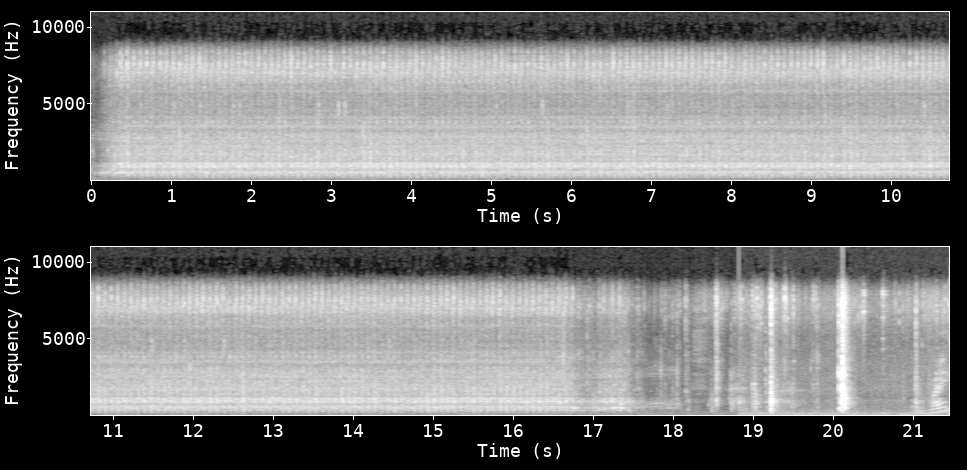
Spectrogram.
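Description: A sewing machine stitches a fabric tote bag in a steady, continuous whir for about seventeen seconds, close and even, then stops with a few clicks and handling knocks.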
